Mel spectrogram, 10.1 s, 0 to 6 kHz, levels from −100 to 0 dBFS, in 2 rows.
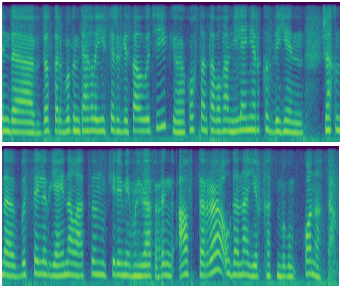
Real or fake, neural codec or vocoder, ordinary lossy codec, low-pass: fake; codec, 16 kHz, about 1 kbps, DyCAST, with the encoder's durations; none; 5.4 kHz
